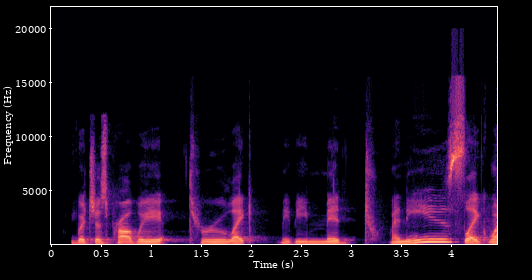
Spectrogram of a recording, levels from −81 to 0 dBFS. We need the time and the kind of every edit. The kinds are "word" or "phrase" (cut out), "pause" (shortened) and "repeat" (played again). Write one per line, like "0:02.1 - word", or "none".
0:03.1 - pause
